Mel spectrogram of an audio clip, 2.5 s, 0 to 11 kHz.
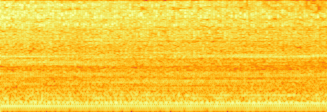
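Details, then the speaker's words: ST 1520 3D mini vacuum sublimation heat press, vacuum pump starting after 20 seconds and reaching 0.06 PA: steady low motor hum, even drone, no knocks or rattles; running normally. "can see the power of the vacuum pump going to 0.06 PA."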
